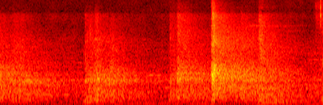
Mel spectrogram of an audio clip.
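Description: Padel ball struck with a racket during a tournament final, a few dull thuds spaced over a steady background of court noise, one sharper hit standing out midway.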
